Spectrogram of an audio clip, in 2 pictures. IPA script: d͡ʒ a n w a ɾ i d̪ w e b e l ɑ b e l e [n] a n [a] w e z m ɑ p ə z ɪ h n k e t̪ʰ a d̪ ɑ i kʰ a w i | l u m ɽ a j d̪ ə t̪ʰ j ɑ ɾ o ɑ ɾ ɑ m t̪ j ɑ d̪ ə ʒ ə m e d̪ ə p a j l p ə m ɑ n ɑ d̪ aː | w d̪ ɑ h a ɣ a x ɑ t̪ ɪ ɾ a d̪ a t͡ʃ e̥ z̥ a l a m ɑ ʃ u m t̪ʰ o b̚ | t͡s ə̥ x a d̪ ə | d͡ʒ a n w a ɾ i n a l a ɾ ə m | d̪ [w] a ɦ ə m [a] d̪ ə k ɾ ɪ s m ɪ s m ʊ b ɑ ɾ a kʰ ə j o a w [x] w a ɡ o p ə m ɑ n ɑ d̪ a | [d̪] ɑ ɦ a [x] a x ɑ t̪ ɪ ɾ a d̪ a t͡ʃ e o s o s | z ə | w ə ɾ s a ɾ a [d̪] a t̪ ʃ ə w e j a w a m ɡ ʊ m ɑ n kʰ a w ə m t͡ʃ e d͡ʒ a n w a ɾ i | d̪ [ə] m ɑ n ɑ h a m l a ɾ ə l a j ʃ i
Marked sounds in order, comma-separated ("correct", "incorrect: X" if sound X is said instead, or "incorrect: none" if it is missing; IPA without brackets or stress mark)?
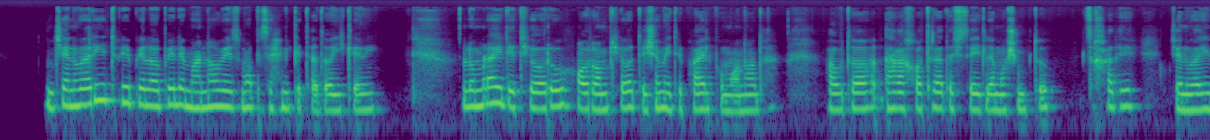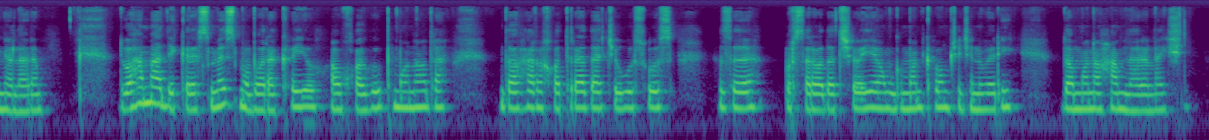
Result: incorrect: m, incorrect: ɑ, correct, correct, correct, correct, incorrect: ɣ, correct, incorrect: ɑ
